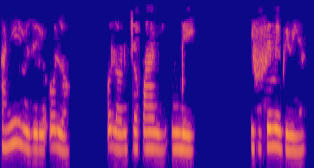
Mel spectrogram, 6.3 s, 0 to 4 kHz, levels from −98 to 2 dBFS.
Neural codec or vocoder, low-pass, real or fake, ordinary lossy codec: autoencoder, 48 kHz, 128 numbers a frame, DAC-VAE, trained on Japanese speech; 3.6 kHz; fake; MP3, 16 kbps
